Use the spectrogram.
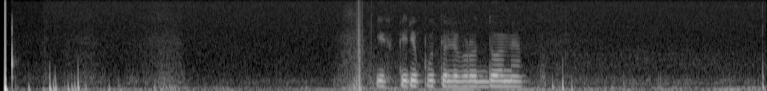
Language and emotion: Russian, neutral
